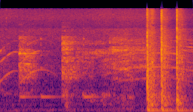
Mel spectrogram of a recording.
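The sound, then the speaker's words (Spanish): A fist pounds heavily on a door, four loud thuds in quick succession, following a stretch of faint tonal background sound; someone has been pounding for a while, demanding the door be opened. “abre la puerta, hombre por estar oyendo esas babosadas que no me escucha, hombre. Tengo rato de estar porraciando la puerta.”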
